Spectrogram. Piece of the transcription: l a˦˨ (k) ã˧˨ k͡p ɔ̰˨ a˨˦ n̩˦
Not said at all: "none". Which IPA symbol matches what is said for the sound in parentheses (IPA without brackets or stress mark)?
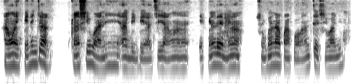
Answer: k͡p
